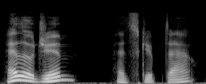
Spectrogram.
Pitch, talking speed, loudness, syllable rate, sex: 145 Hz, 145 wpm, -18 LUFS, 4.7 syllables/s, male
